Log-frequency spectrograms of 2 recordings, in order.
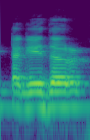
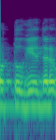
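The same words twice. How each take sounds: First: "टगेदर" with a light t-uh start; weak schwa. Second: "टुगेदर" with a full oo sound; the mistaken too-gether form; wrong way. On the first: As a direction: reduce the first vowel in "टगेदर". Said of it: "टुगेदर को क्या बोलेंगे". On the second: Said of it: "कभी भी इसको टुगेदर नहीं बोलेंगे". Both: Shown as a demonstration.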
